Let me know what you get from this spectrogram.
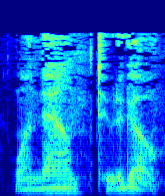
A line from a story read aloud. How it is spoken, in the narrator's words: he murmured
